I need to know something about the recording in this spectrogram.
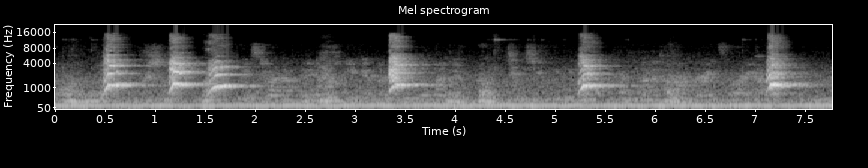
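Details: Playful Chihuahua Lucky barks in scattered bursts, a quick triple of shrill yaps then single sharp barks every one to two seconds, with faint whimpering sounds between and a low steady hum in the room.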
